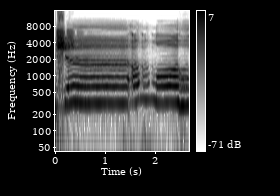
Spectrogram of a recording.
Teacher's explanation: شاء اللہ میں اسم جلالت اللہ عز و جل کے لام سے پہلے حرف پر زبر ہے تو یہاں پر اسم جلالت اللہ عز و جل کا لام پر یعنی موٹا پڑھا جائے گا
